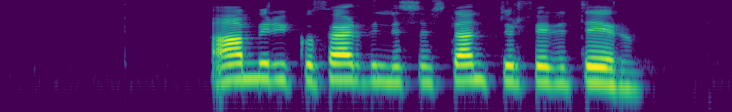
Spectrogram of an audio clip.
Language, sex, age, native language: Icelandic, female, 40-49, Icelandic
